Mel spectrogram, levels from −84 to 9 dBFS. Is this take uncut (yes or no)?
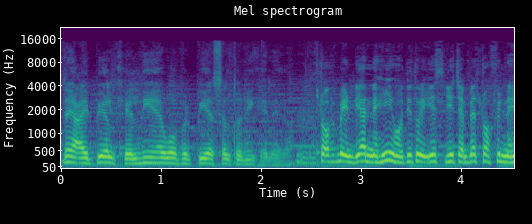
no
